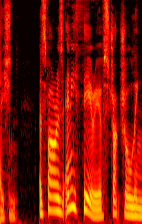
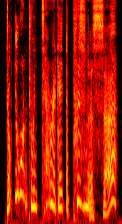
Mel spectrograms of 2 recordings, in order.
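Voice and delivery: high, quick squeal of a frustrated underling; 14 semitones higher than usual. A narrator's reading. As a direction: squeal it up high at your superior. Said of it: "he squealed".

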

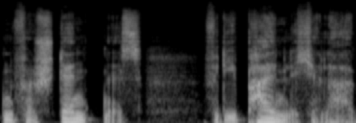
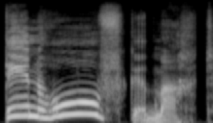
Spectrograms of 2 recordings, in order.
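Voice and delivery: very high, drawn-out hooting cry; amused exclamation; 4 dB louder, slower than usual. A narrator's reading. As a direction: echo it even more incredulously, way up high. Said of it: "rief er". (sehr hoch und gedehnt ausgerufen)

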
